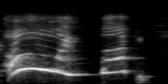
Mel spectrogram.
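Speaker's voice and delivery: very high, loud squeal of delight; squealed thanks. Retold or imitated. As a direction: squeal it like a thrilled fan. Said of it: "gushing reply to a compliment".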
